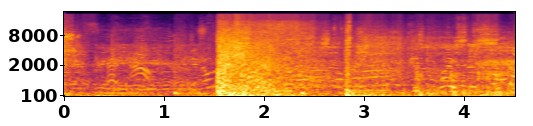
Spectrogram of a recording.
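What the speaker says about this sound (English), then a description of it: "I can set off more of the fireworks from here and help you out!" Fireworks going off in the video game Alan Wake, a sudden loud burst followed by continuous crackling and popping, with another sharp bang shortly after under a noisy game scene.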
